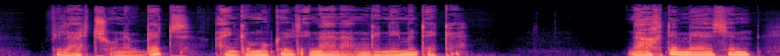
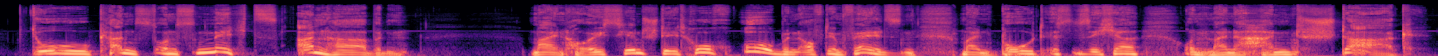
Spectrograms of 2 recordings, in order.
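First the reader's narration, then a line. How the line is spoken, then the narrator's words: Roaring against the sea. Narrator (German): brüllte er dem Meer entgegen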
